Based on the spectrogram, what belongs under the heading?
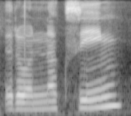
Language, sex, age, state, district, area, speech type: Odia, female, 45-60, Odisha, Sundergarh, rural, spontaneous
